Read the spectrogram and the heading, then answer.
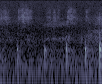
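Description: Pen writing out a profit equation by hand: five faint, short scratchy strokes spaced unevenly, quiet against a soft background hiss.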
